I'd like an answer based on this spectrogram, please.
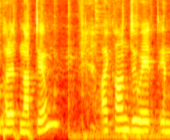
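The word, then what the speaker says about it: Bharatanatyam: dance you know this was coming help me pronounce it and show us a few steps uh well it's called bharatnatyam i can't do it in this gown because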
